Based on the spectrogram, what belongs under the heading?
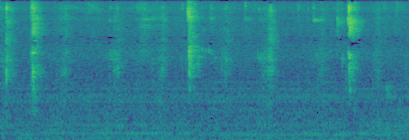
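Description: Close-miked mouth sounds of a person chewing food: a few sharp, wet smacks and clicks spaced unevenly over a steady low hum.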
